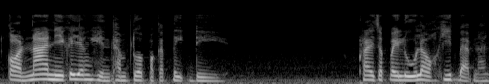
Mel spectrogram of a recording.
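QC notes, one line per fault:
Throughout: Vorbis compression artefacts. The treble is hissy and grainy. Sibilants and consonant edges lose definition, and attacks sound blurred. The upper band seems cut off early, and tones carry a rough, gritty texture. The damage is plainly audible. This is likely low-bitrate Vorbis coding, which fits a rate of around 33 kbps. The encoder keeps a smooth spectral outline but quantises fine high-frequency detail so coarsely that it turns into noise of similar energy.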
